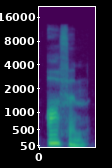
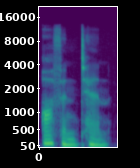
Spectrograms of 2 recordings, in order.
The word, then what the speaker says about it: often: Often, pronounced often, or often 10. Both okay, but often more common.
